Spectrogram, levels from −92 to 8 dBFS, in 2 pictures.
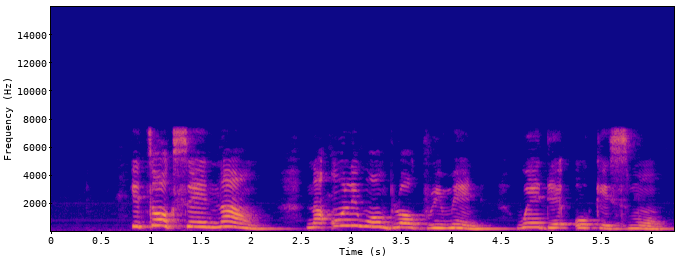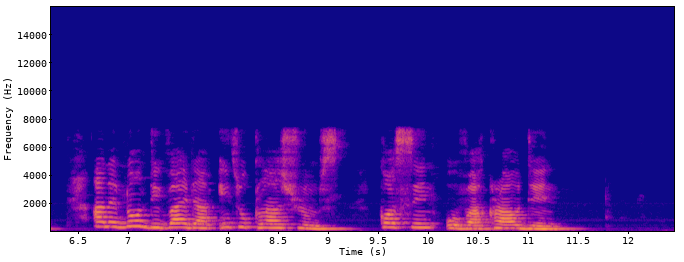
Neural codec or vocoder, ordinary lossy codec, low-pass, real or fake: none; none; 7.2 kHz; real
